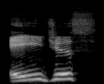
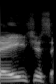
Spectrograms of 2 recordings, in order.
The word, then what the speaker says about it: Aegis: So Ports of Call, released in 87 on a disc, published by Aegis. I believe I've always thought that's the way you pronounce that, AEGIS.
